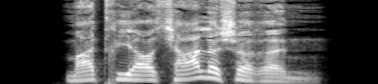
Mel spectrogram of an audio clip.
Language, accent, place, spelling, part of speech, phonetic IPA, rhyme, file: German, Germany, Berlin, matriarchalischeren, adjective, [matʁiaʁˈçaːlɪʃəʁən], -aːlɪʃəʁən, De-matriarchalischeren.ogg
- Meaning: inflection of matriarchalisch: 1. strong genitive masculine/neuter singular comparative degree 2. weak/mixed genitive/dative all-gender singular comparative degree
